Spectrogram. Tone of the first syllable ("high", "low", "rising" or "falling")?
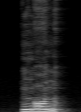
high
